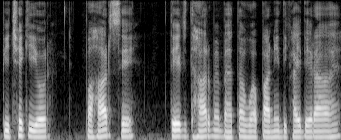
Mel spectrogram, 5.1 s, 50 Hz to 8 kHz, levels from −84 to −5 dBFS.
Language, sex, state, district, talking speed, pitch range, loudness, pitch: Hindi, male, Jharkhand, Ranchi, 175 wpm, 120-130 Hz, -16 LUFS, 125 Hz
